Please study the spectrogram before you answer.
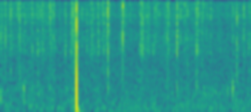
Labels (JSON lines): {"label": "ambient", "recorder": "HydroMoth"}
